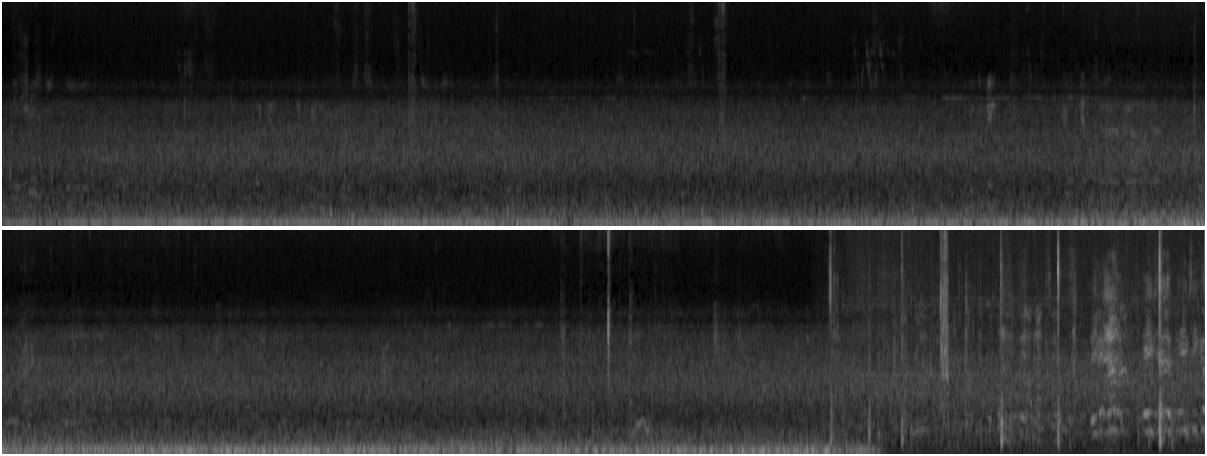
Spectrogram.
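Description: Steady outdoor noise with a deep low rumble and indistinct voices of people talking. About four seconds before the end the rumble stops and sharp knocks and calls take over.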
